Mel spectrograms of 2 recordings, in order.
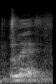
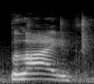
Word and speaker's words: Blythe: This pronunciation is Bliff. I don't know. Like this. Oh, Blythe.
